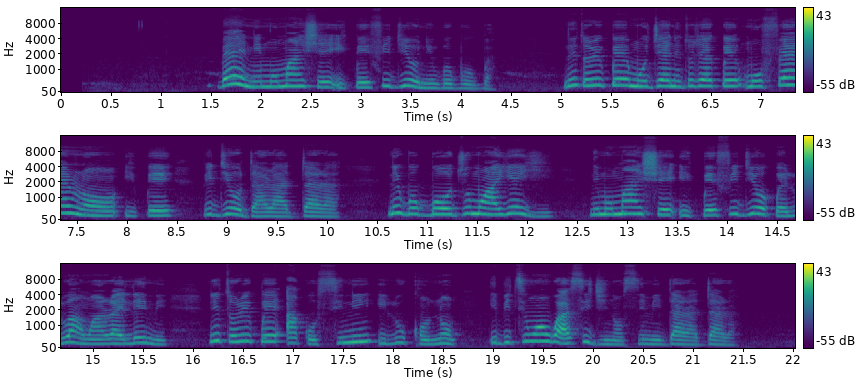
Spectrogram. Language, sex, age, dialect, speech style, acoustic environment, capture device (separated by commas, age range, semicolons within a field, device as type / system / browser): Yoruba, female, 25-34, Nigeria - Lagos, focused, people talking, mobile / Linux / Chrome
